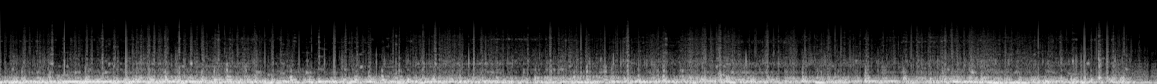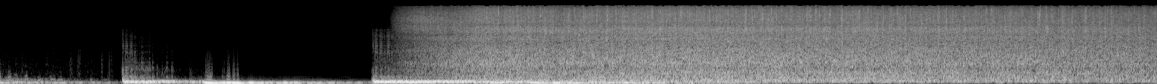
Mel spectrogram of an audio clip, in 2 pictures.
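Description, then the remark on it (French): In a gallery, a deep, steady roar of rushing air, arriving ahead of the water, briefly drops away, then a loud, bright surge of floodwater crashes in and keeps churning. No voices. “tu l'entends arriver, tu entends le bruit. L'air d'abord.”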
